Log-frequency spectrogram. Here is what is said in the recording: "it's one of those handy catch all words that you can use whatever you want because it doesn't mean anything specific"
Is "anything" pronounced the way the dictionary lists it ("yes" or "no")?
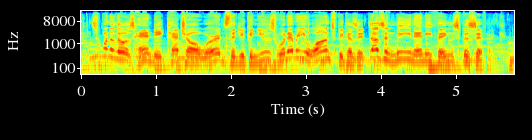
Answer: yes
